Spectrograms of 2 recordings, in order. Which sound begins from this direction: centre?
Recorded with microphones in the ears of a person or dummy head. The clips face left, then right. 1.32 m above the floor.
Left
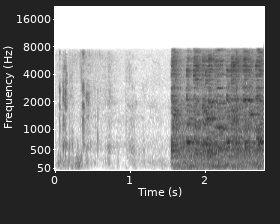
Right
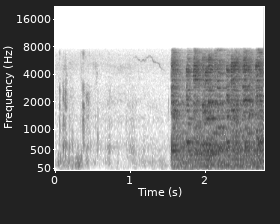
Ticking, at 1.6 s.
